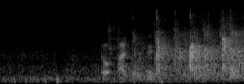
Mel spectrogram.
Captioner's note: applause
